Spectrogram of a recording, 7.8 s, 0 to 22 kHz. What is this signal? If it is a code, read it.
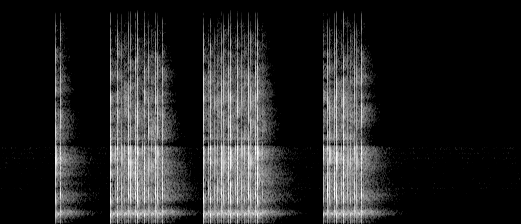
Pulse dialling, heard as clicks on a phone line, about 10 pulses a second. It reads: 1 8 9 6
